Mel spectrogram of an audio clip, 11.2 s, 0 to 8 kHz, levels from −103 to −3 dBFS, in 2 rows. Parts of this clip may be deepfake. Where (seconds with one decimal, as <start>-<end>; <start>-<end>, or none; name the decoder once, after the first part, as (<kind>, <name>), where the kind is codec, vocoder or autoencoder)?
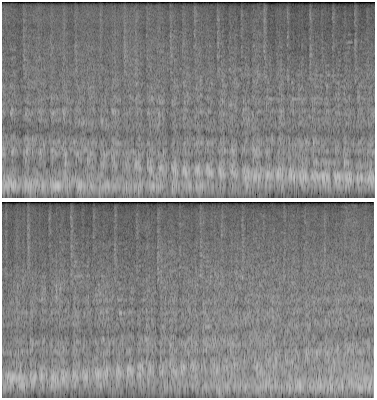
0.5-2.0 (codec, DAC); 5.6-6.2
